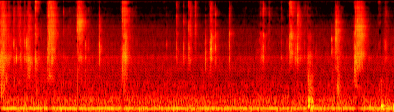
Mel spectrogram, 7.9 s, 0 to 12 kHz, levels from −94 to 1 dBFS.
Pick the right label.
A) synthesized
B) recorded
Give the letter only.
A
